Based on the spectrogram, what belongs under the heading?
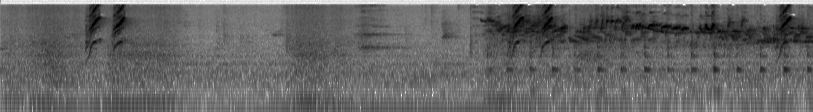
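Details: Red-headed Gouldian finch male courting a female just paired for breeding: two sharp high notes, a pause, then a thin, hissing, buzzy warble full of quick high sweeps. Faint background hum.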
